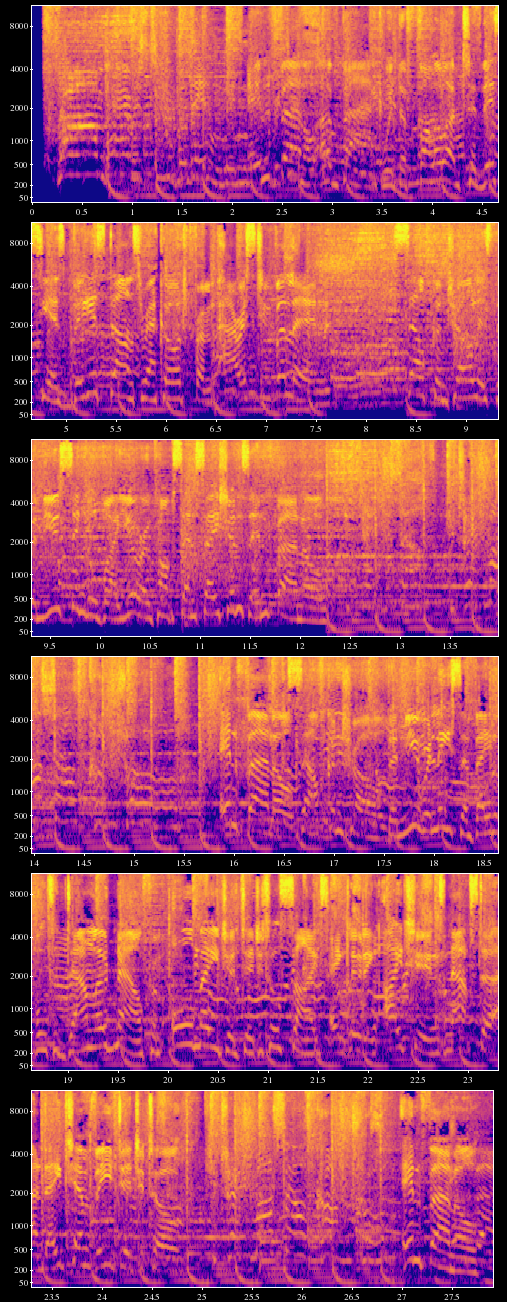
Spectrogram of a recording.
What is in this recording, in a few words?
Adverts; Voice-over demos; TV Radio Advert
